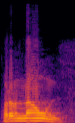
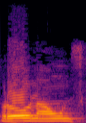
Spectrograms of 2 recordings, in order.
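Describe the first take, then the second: First: ப்ரொனவுன்ஸ் with a quick short "pruh"; ப்ரொனவுன்ஸ், falling on "nounce"; correct pronunciation. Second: ப்ரோனவுன்ஸ் with a drawn-out "PRO"; ப்ரோனவுன்ஸ் wrongly modelled on pronoun; wrong pronunciation. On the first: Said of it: "இதுக்கு ப்ரோனவுன்ஸ் கிடையாது". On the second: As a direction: say ப்ரோனவுன்ஸ் as "PROH-nounce". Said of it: "ப்ரோனவுன்ஸ் கிடையாது". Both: Shown as a demonstration.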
